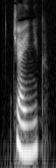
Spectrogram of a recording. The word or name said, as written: kettle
